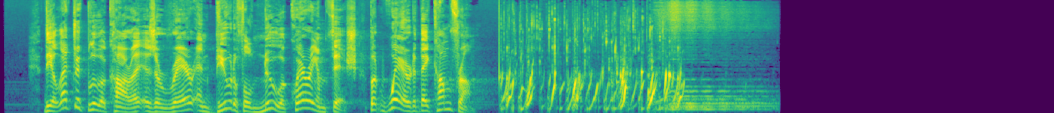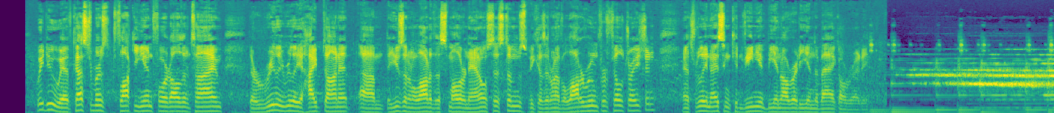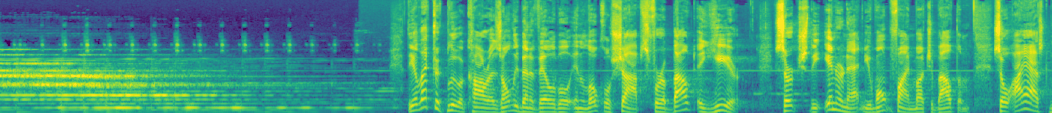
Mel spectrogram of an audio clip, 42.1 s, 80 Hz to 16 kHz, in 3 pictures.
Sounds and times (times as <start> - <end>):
Speech: 0.6 - 6.4, 14.5 - 25.6, 33.6 - 42.1
Music: 8.8 - 10.4, 25.7 - 33.5, 36.3 - 40.5.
